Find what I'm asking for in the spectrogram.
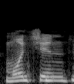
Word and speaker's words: Mnuchin: is it Mnuchin? – Mnuchin sounds. – Mnuchin? – Yeah. – Is that how you say it? – Well, sure. I know either Mnuchin, I guess. – Yeah. – Mnuchin. – It sounds more plausible. – Okay. – It's about 50-50 people pronounce it out there.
